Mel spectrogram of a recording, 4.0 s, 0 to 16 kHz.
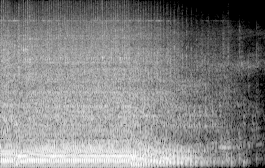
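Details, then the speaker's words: Honda GX200 on a DeWalt DXPW3635 3600 PSI pressure washer, started on full choke: the small single-cylinder chugs unevenly and fades within seconds, running only on full choke; carburetor work is suspected, and the pump makes no pressure. "the engine only likes to run on full chokes so we're probably gonna have some carburetor work to do there"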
